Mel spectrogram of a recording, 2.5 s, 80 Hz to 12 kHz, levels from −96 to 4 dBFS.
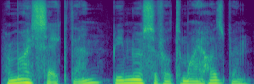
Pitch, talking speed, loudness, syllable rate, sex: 110 Hz, 210 wpm, -19 LUFS, 4.9 syllables/s, male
